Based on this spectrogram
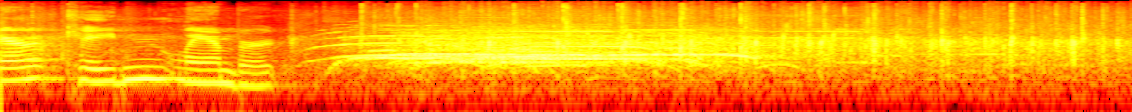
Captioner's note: applause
